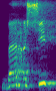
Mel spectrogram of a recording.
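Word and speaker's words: בראשית: तो अगर हम इस बेरेशीत को तोड़ते हैं तो जो बैर है वो बार है, इसका प्रोनाउंसिएशन बेरेशीत है।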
